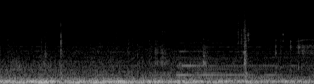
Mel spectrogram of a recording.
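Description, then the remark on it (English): Steady low rumble of road traffic fills the whole stretch, a continuous engine drone with a faint tonal whine rising briefly near the end; no one speaks. “Oh yeah, traffic.”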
